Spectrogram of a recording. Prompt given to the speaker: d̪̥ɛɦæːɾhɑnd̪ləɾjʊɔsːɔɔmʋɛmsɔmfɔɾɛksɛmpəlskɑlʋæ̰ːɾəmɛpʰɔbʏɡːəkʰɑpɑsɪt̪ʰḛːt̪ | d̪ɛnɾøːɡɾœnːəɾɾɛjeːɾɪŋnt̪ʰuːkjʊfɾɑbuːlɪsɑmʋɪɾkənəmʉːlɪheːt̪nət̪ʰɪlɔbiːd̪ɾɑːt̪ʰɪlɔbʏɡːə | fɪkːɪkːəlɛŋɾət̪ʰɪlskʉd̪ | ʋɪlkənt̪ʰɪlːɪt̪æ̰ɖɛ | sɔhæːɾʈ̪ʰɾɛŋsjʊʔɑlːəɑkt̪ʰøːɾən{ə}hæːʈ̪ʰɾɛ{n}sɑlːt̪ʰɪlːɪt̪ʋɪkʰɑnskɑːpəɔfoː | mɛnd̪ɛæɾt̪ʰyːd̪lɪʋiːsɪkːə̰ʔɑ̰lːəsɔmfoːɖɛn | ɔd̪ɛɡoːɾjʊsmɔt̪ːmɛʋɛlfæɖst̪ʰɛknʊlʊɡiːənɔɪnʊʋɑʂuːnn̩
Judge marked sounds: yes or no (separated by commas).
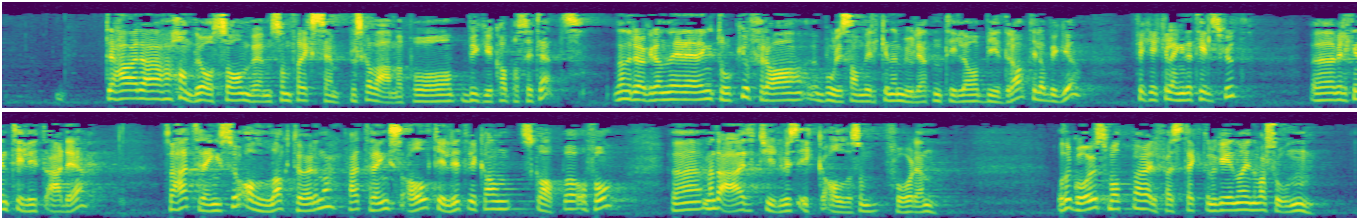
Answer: yes, no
